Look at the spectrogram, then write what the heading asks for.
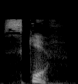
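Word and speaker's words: SCIF: Personnel working from a skiff sensitive compartmented information facility pronounced skiff see this visualization extreme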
